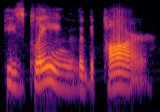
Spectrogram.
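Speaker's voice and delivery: slow, with "playing" and "guitar" stressed, "the" light; stressed content words. Shown as a demonstration. Teacher modelling sentence stress, "playing" and "guitar" drawn out slowly. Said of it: "So, this should sound like".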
